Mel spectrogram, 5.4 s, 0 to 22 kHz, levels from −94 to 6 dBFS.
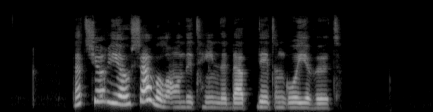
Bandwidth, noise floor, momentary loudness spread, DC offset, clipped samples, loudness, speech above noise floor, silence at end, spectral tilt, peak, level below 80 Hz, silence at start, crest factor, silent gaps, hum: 12 kHz; -89 dBFS; 12 LU; under 0.1%; under 0.1%; -29 LUFS; 60 dB; 1.2 s; -4.5 dB/octave; -10 dBFS; under -90 dBFS; 0.95 s; 20 dB; none; none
